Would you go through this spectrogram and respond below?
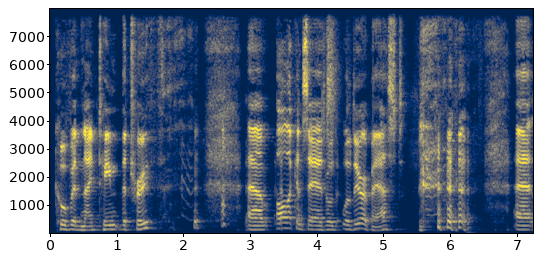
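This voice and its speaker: A man hosting a podcast, introducing guests in casual chat with friendly chuckles and many ums. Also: mid-range voice. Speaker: podcast host.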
